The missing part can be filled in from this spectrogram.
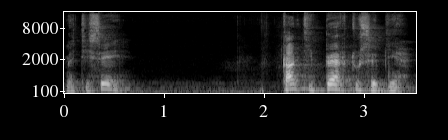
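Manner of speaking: ordinary talk, nothing marked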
